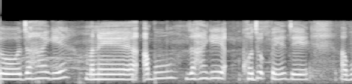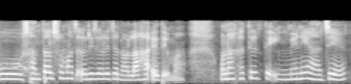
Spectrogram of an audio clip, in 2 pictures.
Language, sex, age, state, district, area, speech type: Santali, female, 18-30, West Bengal, Malda, rural, spontaneous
